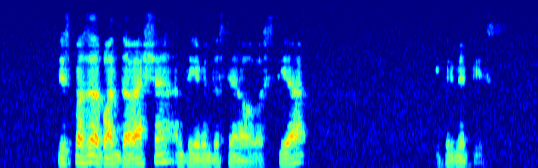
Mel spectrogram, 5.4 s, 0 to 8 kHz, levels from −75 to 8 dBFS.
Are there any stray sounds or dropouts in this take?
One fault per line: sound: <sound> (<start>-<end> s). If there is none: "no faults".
no faults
